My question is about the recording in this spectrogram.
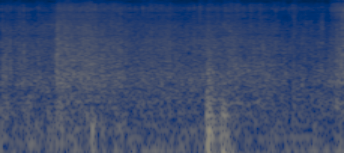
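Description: Faint rustle of plastic bubble wrap on a moving body, with two soft knocks about one and a half seconds in.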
